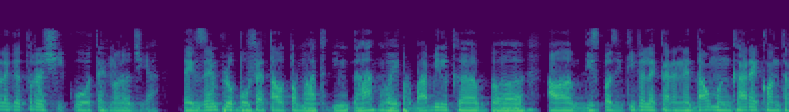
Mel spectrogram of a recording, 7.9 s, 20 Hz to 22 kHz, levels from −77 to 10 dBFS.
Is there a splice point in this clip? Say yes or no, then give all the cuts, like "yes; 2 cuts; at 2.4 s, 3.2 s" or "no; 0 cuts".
yes; 5 cuts; at 1.7 s, 2.4 s, 3.5 s, 4.0 s, 5.4 s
